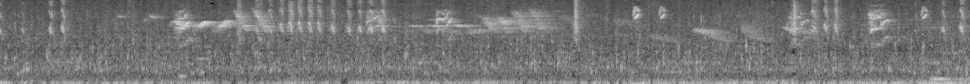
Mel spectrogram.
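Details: Calling female double-collared seedeater, meant to encourage a male into song after moult: quick runs of sharp high ticks alternating with thin slurred chirps and scattered single notes, irregular spacing, faint low background rumble.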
